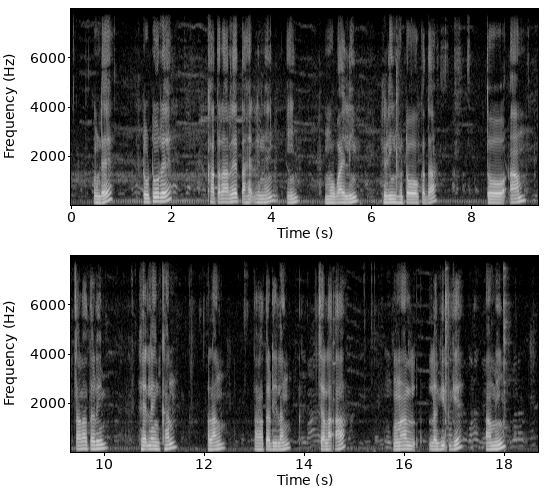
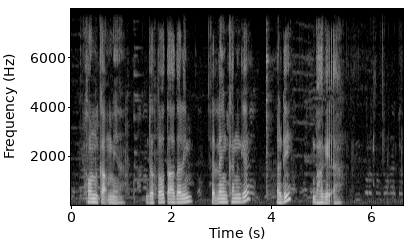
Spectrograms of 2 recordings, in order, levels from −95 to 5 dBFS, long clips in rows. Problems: background sounds at intervals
